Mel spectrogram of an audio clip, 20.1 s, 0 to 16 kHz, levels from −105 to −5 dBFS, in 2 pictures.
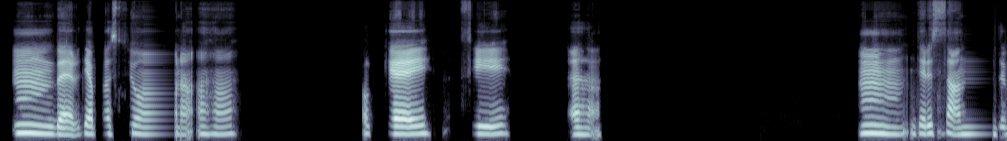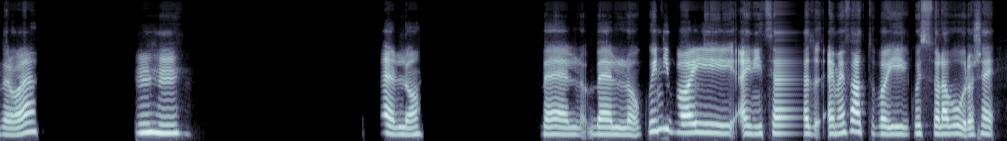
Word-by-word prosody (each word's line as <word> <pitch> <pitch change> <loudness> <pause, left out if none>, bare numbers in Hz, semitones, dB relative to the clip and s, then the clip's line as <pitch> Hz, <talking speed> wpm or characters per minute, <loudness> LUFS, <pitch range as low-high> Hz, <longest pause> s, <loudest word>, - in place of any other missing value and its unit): Mh, 220 -3 +3
beh, 175 -3 +3
ti - - -2
appassiona 185 -2 -6
Ah-ah. 195 0 -7 1.3
Okay. 200 +1 +5 0.3
Sì. 200 0 -2 0.6
Eh-eh. 185 0 -4 2.6
Mh, 210 -3 +1
interessante 190 -2 -4
però, 175 -1 0
eh. 245 +5 +2 1.0
Mh-mh. 225 -3 +2 1.9
Bello. 185 -4 +1 1.2
Bello, 185 -1 0
bello. 185 -3 0
Quindi 285 - 0
poi 230 -2 +3
hai 200 - +3
iniziato 210 0 -2
hai 200 - +3
mai 215 +2 +1
fatto 250 -3 +2
poi 195 -1 0
questo 210 +1 -3
lavoro? 200 -2 +1
Cioè, 195 0 -2
200 Hz, 80 wpm, -22 LUFS, 185-215 Hz, 2.6 s, Okay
